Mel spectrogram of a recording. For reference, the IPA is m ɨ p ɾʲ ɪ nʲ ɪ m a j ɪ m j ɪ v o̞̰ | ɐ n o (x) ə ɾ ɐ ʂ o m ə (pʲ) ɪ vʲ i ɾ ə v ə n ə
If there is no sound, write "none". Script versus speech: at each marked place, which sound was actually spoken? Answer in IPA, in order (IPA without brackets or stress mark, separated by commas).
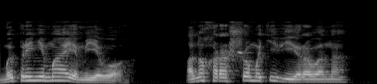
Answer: x, tʲ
